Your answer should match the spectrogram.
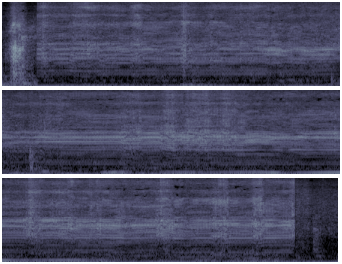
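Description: Cordless pet trimmer buzzing steadily as it shaves the fur on the underside of a dog's paw, cutting off shortly before the end.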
